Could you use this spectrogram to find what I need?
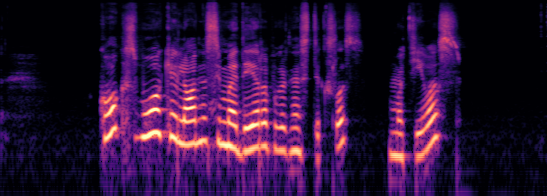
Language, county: Lithuanian, Vilnius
